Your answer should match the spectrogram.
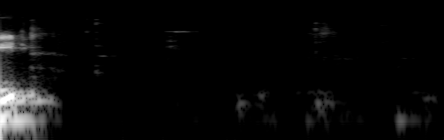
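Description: The tail of a spoken word, then a few faint, short keyboard keystrokes as a word is typed on a computer.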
